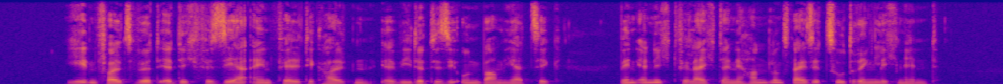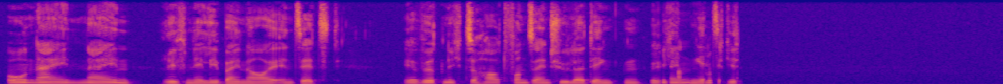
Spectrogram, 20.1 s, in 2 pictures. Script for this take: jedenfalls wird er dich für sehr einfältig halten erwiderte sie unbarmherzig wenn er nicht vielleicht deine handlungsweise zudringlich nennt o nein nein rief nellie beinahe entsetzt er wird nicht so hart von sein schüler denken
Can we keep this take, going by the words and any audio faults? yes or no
no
